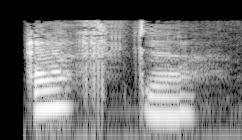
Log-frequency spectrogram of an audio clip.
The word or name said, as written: efta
